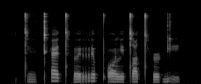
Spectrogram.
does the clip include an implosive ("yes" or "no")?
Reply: no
